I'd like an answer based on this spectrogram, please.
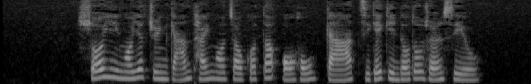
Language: Cantonese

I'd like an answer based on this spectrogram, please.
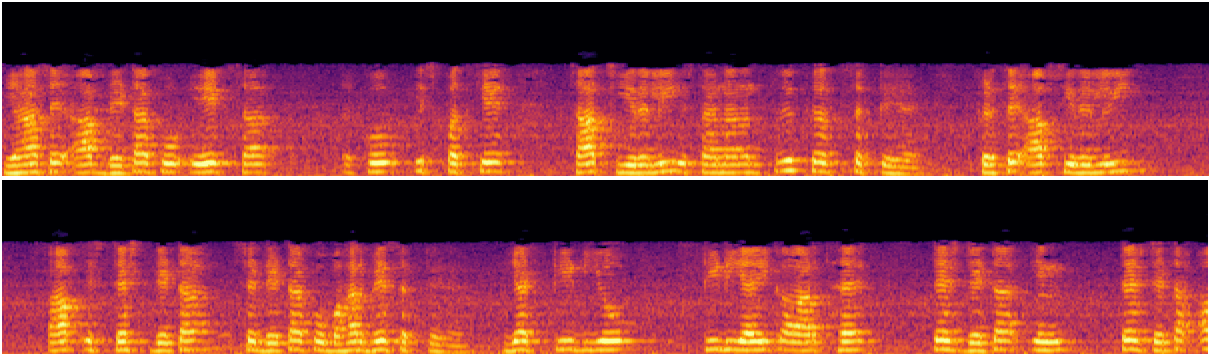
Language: Hindi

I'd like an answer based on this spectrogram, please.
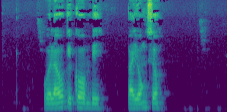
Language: Bankon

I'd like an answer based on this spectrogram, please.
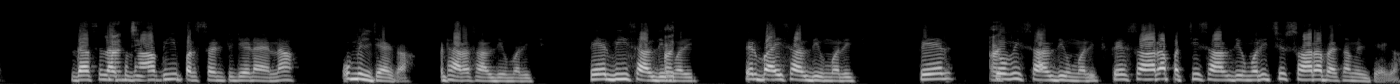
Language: Punjabi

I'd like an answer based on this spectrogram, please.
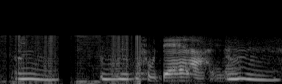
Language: English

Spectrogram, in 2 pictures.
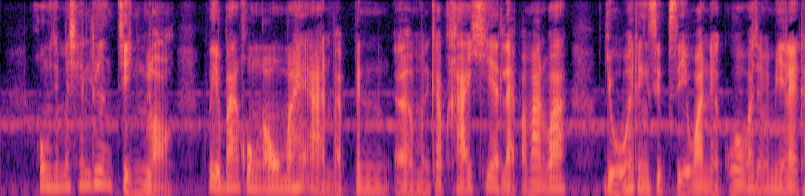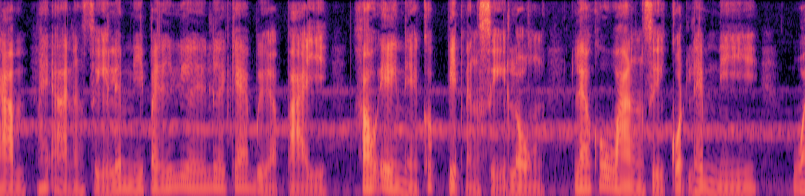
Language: Thai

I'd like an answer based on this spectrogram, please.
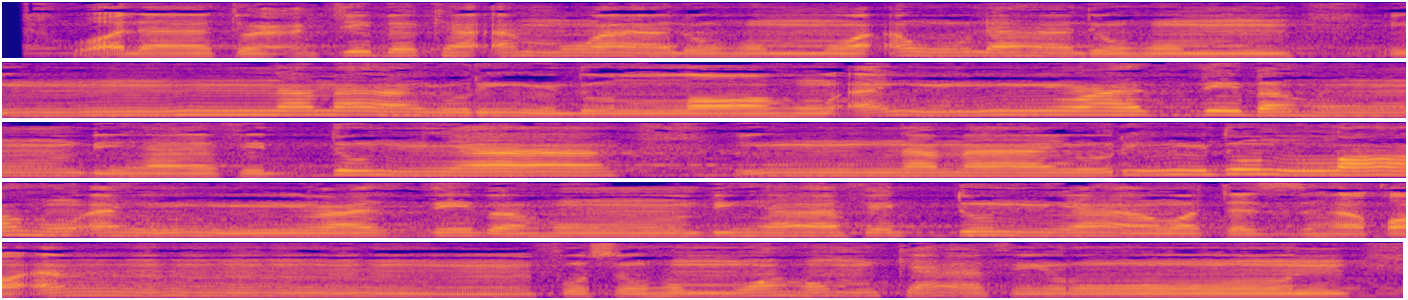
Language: Arabic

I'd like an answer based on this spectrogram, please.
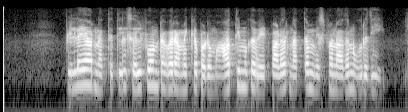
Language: Tamil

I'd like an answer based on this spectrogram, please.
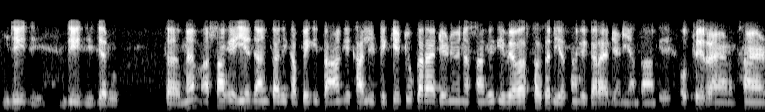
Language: Sindhi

